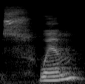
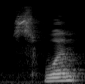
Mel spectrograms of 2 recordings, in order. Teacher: When I do swim, what you might be perceiving is that I have to go from an unrounded shape for the S to a rounded shape for the W.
